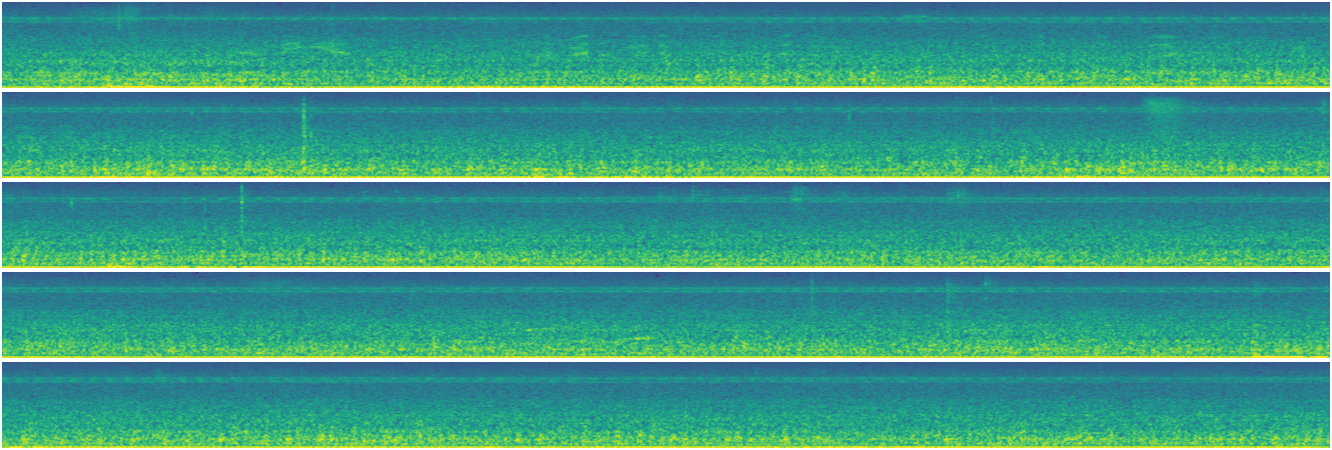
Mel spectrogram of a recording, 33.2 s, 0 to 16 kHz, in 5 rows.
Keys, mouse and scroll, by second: 3.1 space, 3.3 click, 3.5 space, 4.3 click, 4.4 space, 6.9 click, 7.7 ctrl+d, 9.2 click, 10.5 ctrl+space, 10.7 ctrl+click, 11.0 ctrl+space, 11.7 r, 11.9-14.1 drag, 14.1 b, 14.4 space, 14.6-18.6 ctrl+drag, 18.6 click, 19.8 space, 20.2 click, 20.3 space, 21.2-23.0 drag, 23.0 space, 23.2 click, 23.6 space, 23.9 x, 24.2 click, 24.9 x, 25.3 click, 26.4-28.6 drag, 28.8 space, 29.2 click, 29.4 space, 29.9-33.2 drag.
